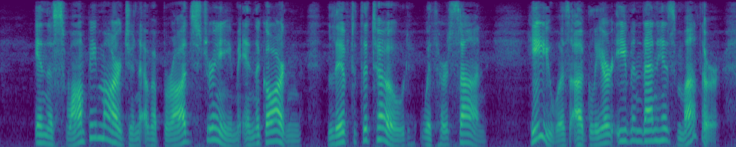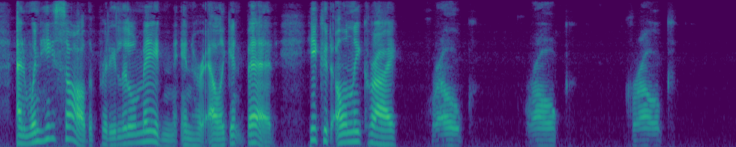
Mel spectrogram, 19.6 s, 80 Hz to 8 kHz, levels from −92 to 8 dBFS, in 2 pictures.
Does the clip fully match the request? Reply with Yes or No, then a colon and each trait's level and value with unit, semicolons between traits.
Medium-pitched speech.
Yes: medium, 160 Hz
